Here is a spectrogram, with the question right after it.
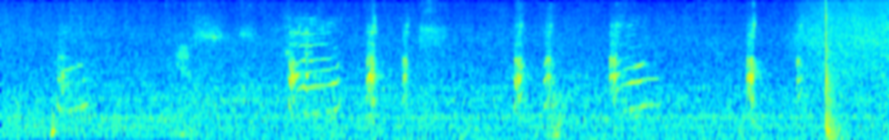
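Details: Cat uttering weird short chirps and curving trills in quick pairs, repeated at irregular intervals through steady background hiss, with a sharp knock near the end.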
